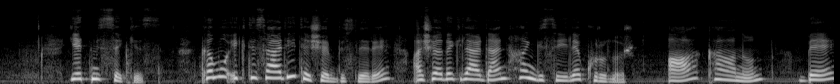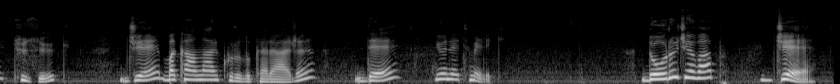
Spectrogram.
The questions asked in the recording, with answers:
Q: Kamu iktisadi teşebbüsleri aşağıdakilerden hangisiyle kurulur?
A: Doğru cevap C.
